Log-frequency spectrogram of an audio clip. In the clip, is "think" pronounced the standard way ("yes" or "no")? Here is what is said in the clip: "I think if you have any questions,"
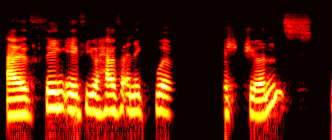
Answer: yes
